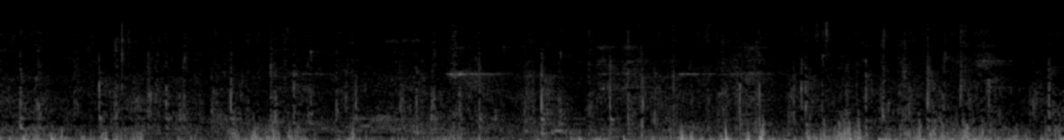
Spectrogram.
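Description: Footsteps on stone paving: an uneven run of soft knocks from a walker's shoes.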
